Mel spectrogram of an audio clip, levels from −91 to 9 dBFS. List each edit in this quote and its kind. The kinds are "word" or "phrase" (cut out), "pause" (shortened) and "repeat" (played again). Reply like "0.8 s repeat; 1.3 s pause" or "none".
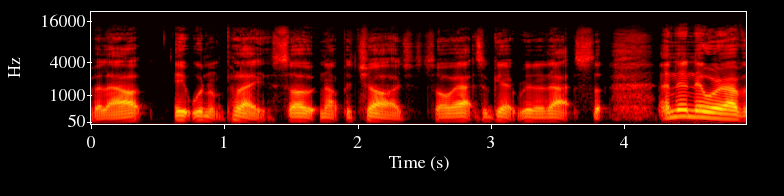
1.7 s phrase

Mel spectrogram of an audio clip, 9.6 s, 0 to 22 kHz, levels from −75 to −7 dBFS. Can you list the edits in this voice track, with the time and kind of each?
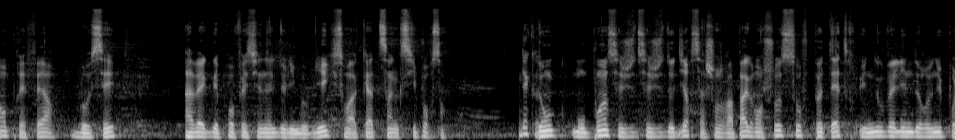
6.4 s repeat

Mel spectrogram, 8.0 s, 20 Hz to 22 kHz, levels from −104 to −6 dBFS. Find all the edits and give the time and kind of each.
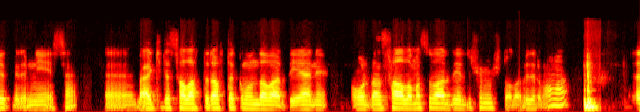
none

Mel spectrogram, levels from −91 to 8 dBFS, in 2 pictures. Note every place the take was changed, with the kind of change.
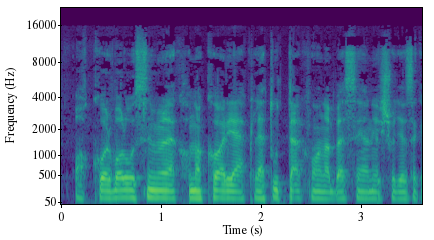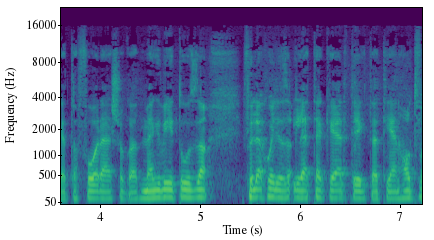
1.3 s word; 3.2 s word; 5.9 s phrase

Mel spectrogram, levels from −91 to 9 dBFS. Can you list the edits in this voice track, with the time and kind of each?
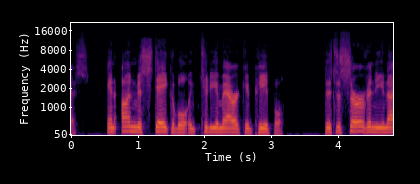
1.9 s word; 3.9 s word

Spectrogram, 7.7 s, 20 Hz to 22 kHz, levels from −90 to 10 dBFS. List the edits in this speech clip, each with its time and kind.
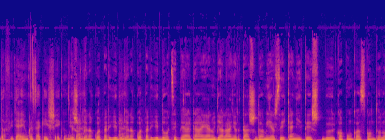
2.4 s repeat; 4.8 s word; 6.7 s word

